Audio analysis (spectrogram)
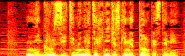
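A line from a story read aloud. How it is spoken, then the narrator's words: Irritated dismissive leader. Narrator (Russian): раздраженно отмахнулся глава государства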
